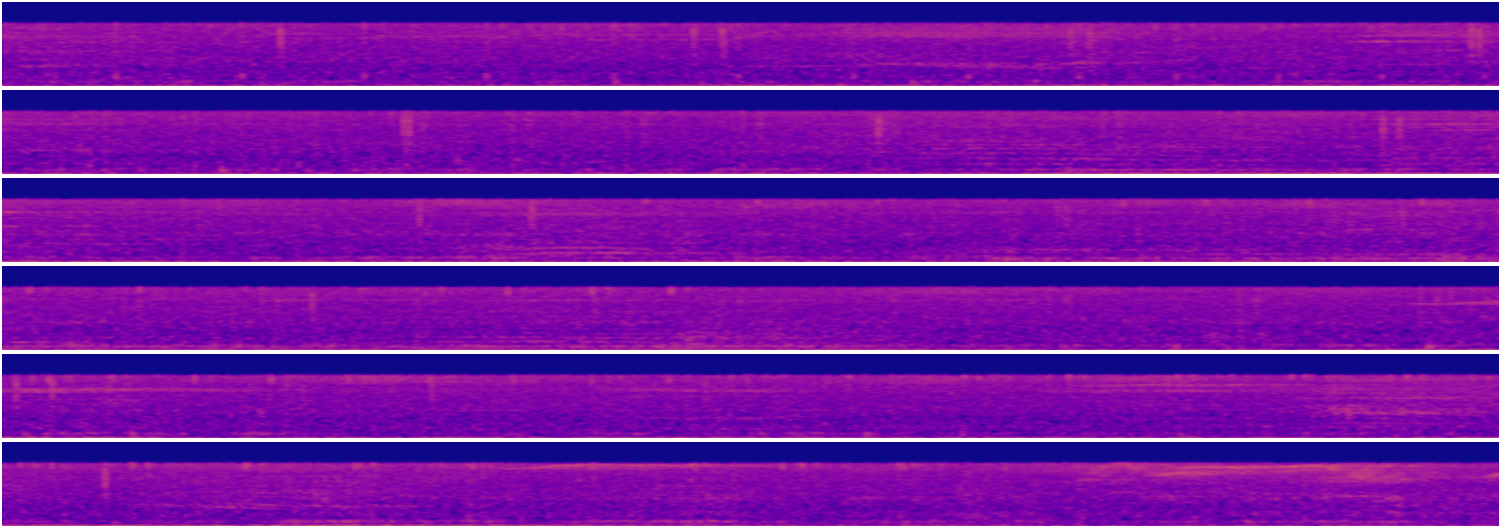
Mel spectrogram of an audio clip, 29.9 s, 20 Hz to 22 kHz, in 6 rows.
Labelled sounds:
23.5	25.0	killer whale, southern resident, 0.61 to 5.0 kHz

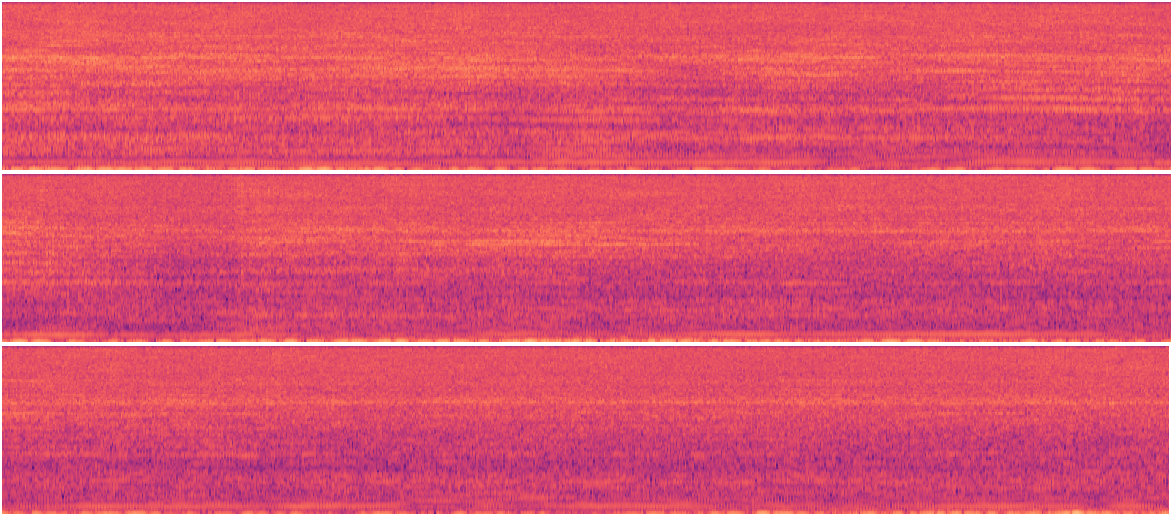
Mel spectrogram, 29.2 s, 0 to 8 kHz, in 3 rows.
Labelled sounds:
0.6	1.1	vessel noise, 2.3 to 2.9 kHz
3.3	3.5	vessel noise, 3.7 to 4.0 kHz
5.2	5.8	vessel noise, 2.8 to 3.1 kHz
6.7	8.1	vessel noise, 2.0 to 2.3 kHz
12.4	12.7	vessel noise, 2.8 to 3.0 kHz
13.6	15.2	vessel noise, 2.0 to 3.8 kHz
18.5	18.8	vessel noise, 1.2 to 1.4 kHz

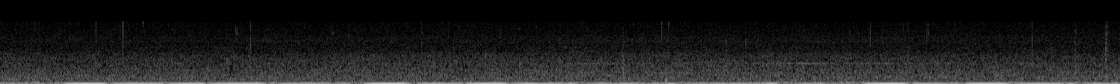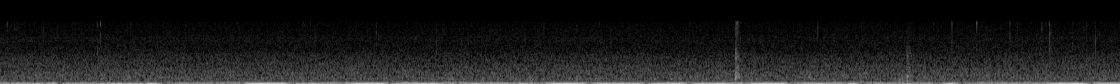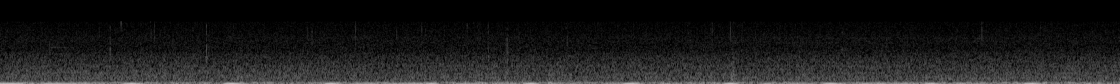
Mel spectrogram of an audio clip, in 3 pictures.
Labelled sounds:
28.6	33.5	vessel noise, 0 to 8.0 kHz

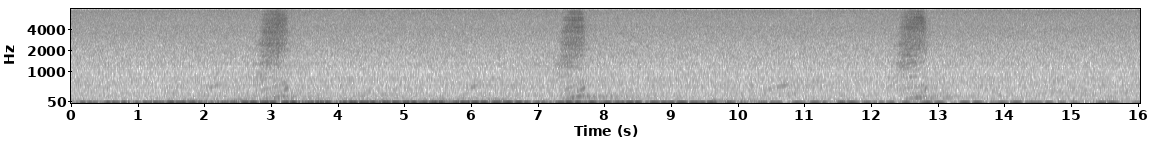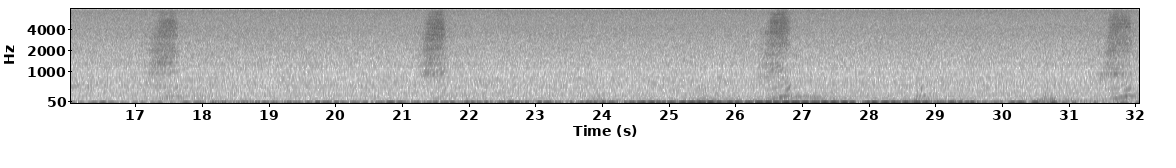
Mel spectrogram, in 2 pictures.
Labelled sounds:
12.3	12.7	humpback whale, 1.1 to 1.4 kHz
21.3	21.6	humpback whale, 0.86 to 1.2 kHz

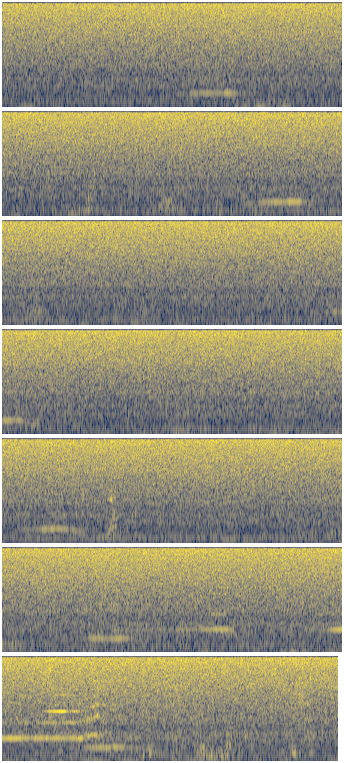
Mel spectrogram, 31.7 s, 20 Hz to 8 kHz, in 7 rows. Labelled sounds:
27.7	28.5	humpback whale, 1.2 to 1.7 kHz

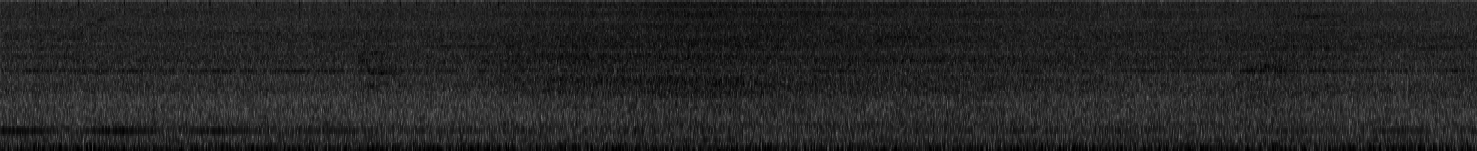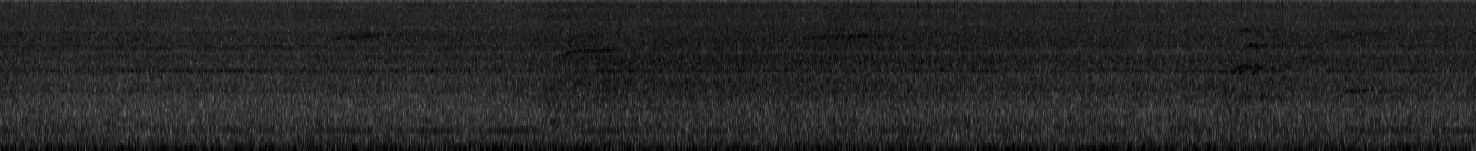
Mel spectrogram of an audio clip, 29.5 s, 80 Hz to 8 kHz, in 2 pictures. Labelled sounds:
20.3	21.1	killer whale, southern resident, 1.1 to 4.1 kHz
27.0	27.6	killer whale, southern resident, 0.80 to 5.1 kHz

